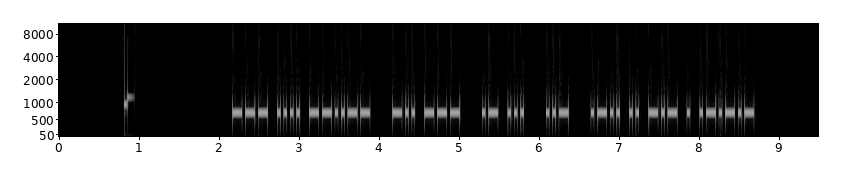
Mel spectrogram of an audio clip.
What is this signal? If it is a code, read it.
Morse code, heard as a keyed tone, about 30 wpm, 700 Hz. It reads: OH, DO AS U LIKE.
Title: Sentences from Top 500 Words and Abbreviations 30wpm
